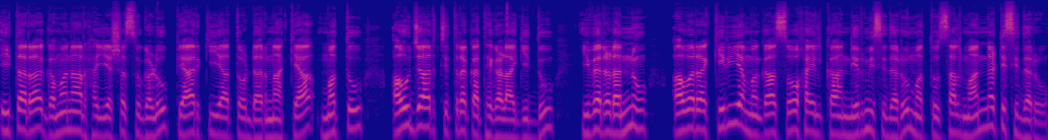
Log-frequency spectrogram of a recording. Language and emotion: Kannada, neutral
